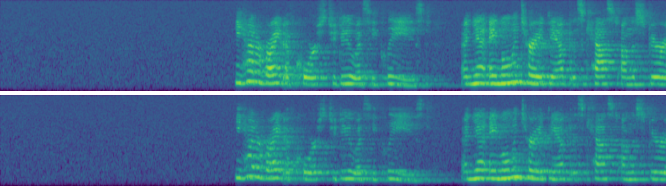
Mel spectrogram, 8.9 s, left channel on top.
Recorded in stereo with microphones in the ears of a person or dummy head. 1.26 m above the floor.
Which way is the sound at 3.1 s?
55° left (ahead or behind).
